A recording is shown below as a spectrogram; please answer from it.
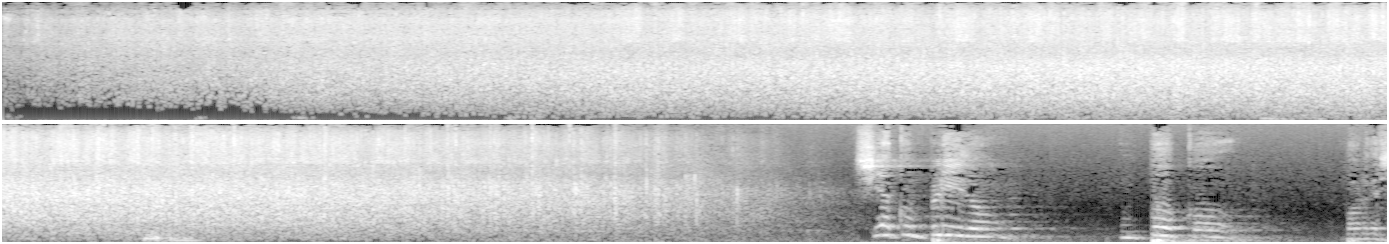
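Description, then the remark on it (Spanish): Sustained audience applause for the speaker's fellow tango workers, a dense wash of clapping that swells and holds steady for about sixteen seconds, then fades as a man begins speaking. “También, perdónenme y les pido que le den un aplauso a todos estos compañeros.”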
